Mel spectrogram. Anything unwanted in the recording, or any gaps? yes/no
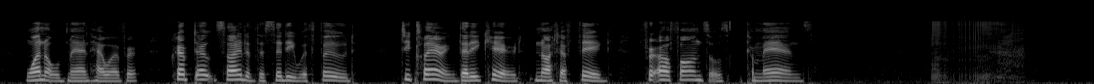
yes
